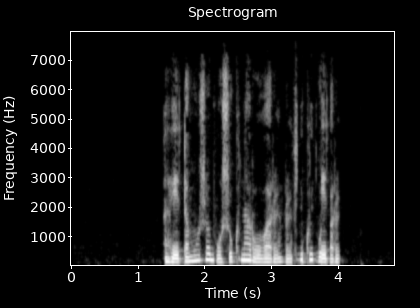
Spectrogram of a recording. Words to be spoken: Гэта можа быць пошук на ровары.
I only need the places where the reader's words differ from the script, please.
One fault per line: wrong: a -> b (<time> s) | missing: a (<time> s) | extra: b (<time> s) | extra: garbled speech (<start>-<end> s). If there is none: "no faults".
missing: быць (2.0 s)
extra: garbled speech (3.2-4.0 s)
